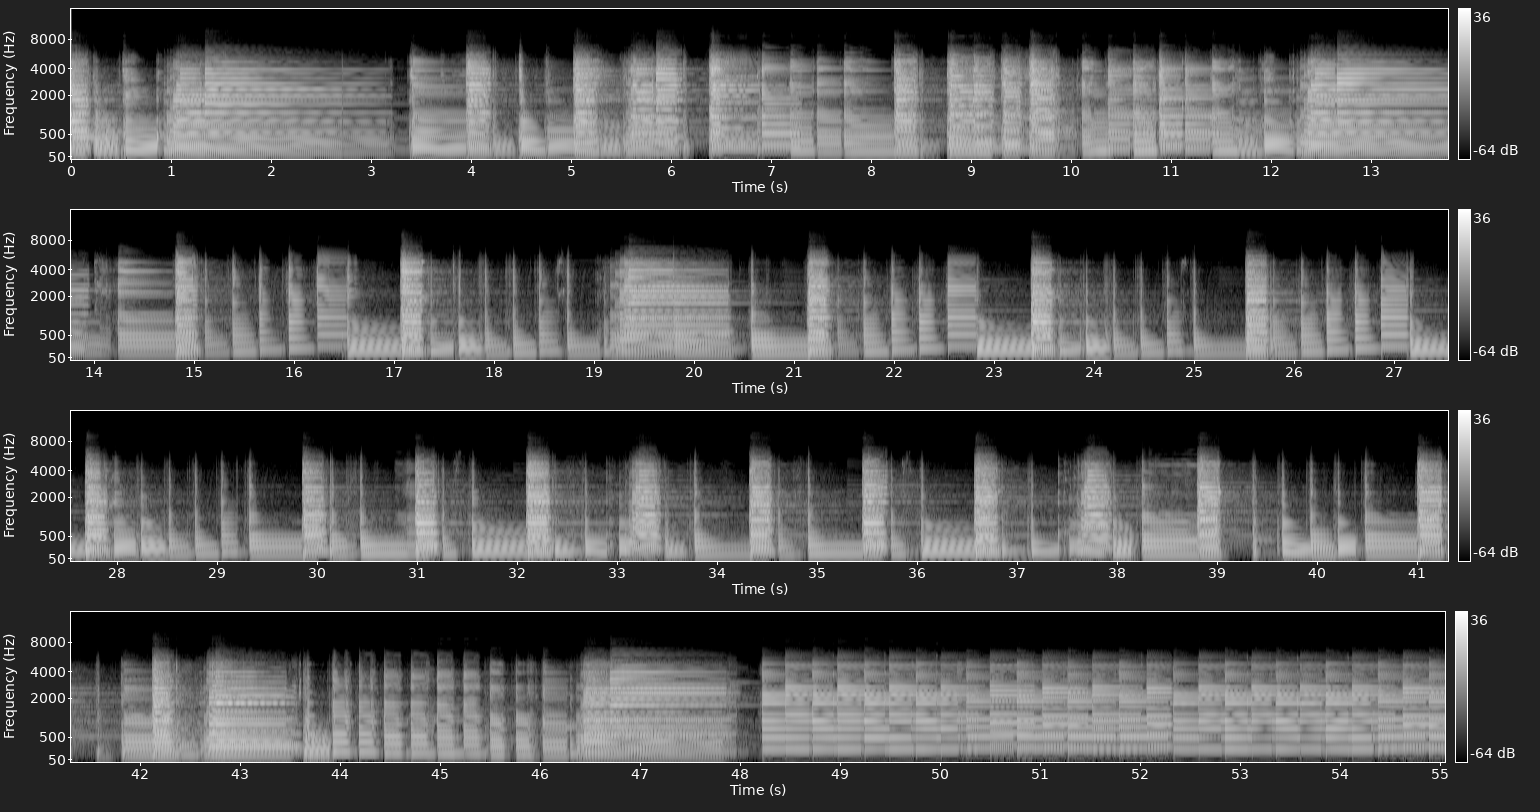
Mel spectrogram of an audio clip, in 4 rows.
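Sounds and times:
clean electric guitar with reverb: 0.0 - 55.0.

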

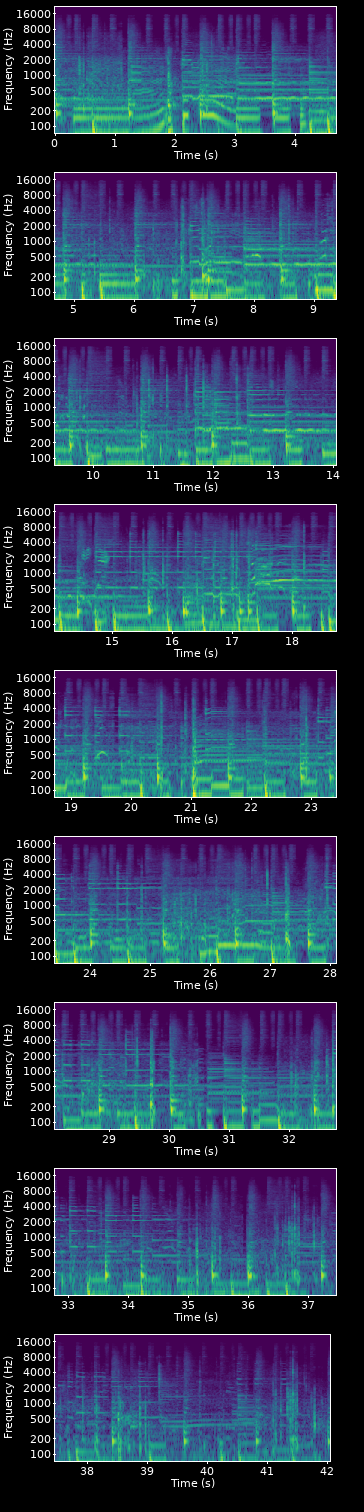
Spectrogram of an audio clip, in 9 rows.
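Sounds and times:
skateboard clicks and knocks: 0.0 - 2.7, 5.1 - 7.4, 19.1 - 30.6, 32.0 - 42.0
music playing: 0.0 - 42.0
skateboard wheels rolling on concrete: 0.0 - 42.0.

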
